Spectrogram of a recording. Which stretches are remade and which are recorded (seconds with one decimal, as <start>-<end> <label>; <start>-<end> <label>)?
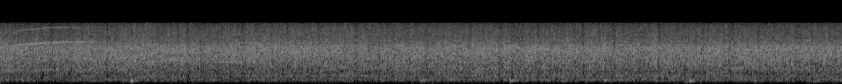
0.0-8.4 recorded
